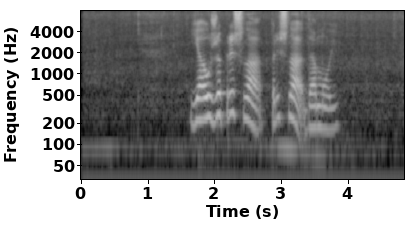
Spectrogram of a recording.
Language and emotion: Russian, neutral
